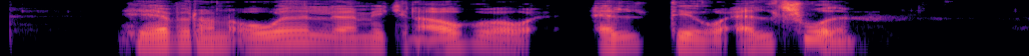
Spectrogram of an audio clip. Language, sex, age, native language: Icelandic, male, 40-49, Icelandic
